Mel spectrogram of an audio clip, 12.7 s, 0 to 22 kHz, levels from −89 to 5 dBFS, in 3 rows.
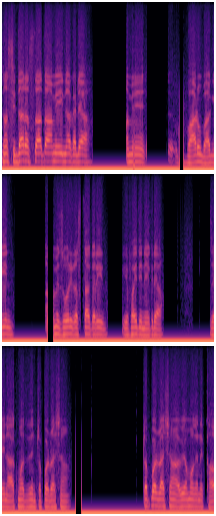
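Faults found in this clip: DC offset, whole clip: waveform sits off the zero line by a constant; spectrogram shows steady energy in the lowest bin. Likely a capture or processing stage without high-pass, eating headroom.

1-bit DFPWM compression, whole clip: speech fuzzy and crackly, treble buried in hiss; spectrogram shows a dense broadband noise floor. One bit per sample, consistent with a 48 kbps stream, heavy quantisation damage.

Block of digital silence at 2.62–2.64 s, 3.54–3.62 s (just before "واڑو بھاگی"), 5.14–5.26 s, 9.94–10.06 s: hard cuts to zero with no fade; flat-line gaps on the waveform. Probable output-buffer underrun.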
